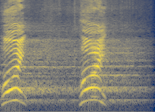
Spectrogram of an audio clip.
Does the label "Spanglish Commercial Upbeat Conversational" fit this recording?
No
